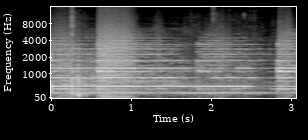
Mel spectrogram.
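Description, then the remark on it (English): Church bells of Groveport United ring out loudly, struck again every second or so, each strike sustaining a rich, humming tone that overlaps the next. No voices are heard. “Whether the bells ring or not.”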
